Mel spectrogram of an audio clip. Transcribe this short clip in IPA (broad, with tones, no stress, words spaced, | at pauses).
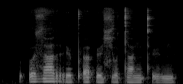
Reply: ʔʊ˦za˥ rø˩pʼɐ˨ʔø˩ɕo˩ ta˨ŋtʼʏ˩ŋ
